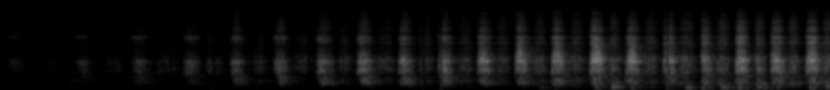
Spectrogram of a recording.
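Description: A man's rapid, rhythmic breathing in short forceful breaths. It begins faint and slow about a second in, then quickens and grows louder until it runs at about four breaths a second.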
